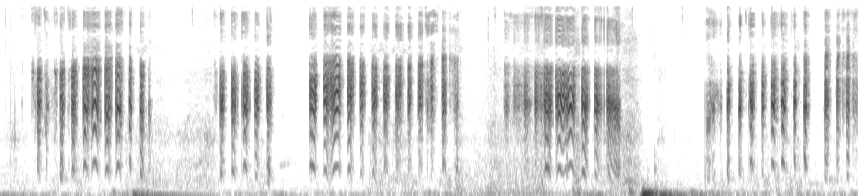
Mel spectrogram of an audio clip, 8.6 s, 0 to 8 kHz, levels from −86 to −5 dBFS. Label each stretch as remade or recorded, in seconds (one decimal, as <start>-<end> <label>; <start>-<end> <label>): 0.0-8.6 recorded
